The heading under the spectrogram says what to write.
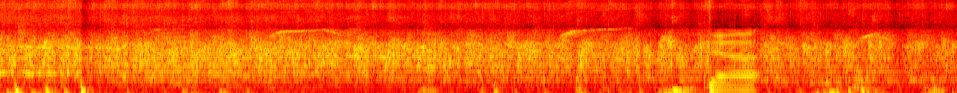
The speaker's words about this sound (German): Also vielen, vielen Dank fürs Kommen erstmal. Wir machen jetzt noch die Auslosung, aber ich glaube, es gibt nochmal einen fetten Applaus für die zwei Mädels und für den Film.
